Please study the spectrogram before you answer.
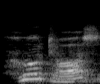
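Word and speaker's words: οὗτος: Hutos, notice the hard breathing at the beginning of verse 2.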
